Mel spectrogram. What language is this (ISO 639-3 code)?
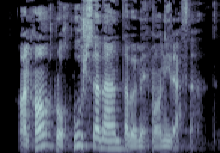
fas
